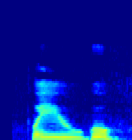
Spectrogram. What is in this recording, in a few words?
"toeoogo", moore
